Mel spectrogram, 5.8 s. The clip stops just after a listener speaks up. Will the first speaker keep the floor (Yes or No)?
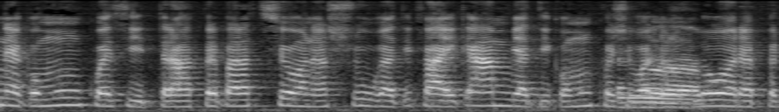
Yes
